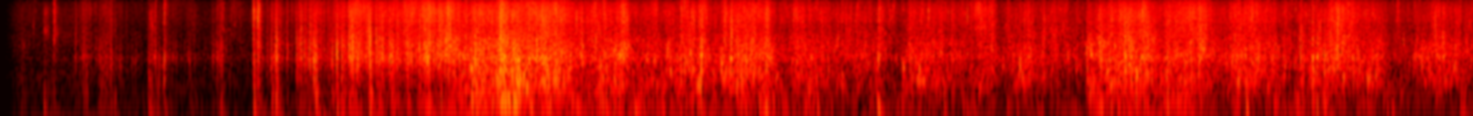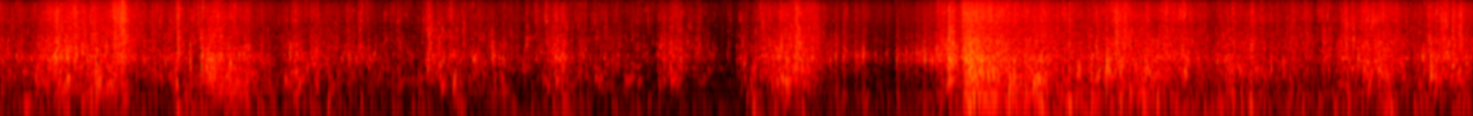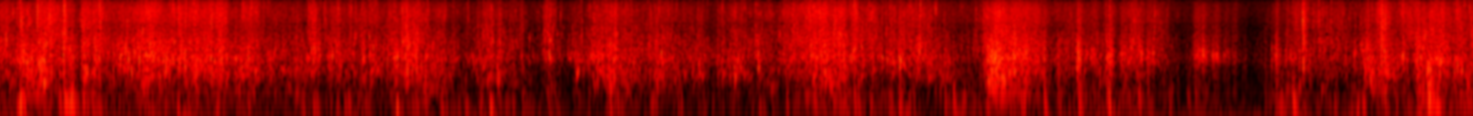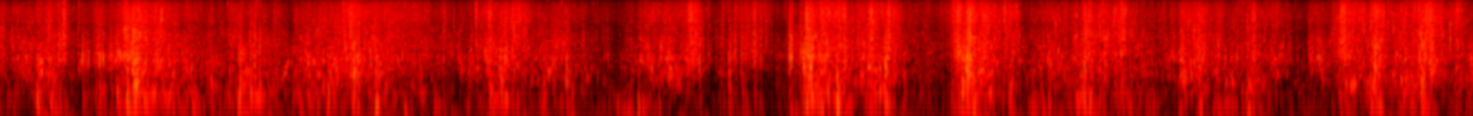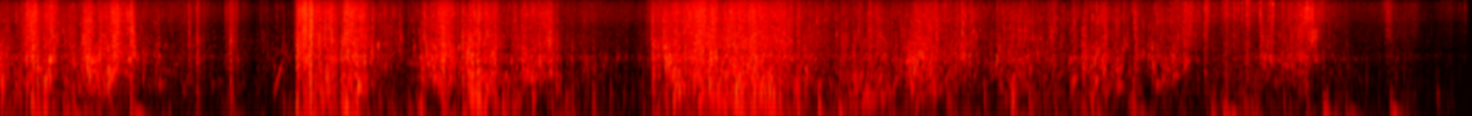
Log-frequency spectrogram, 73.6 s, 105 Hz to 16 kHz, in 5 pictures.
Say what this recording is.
Mies putoaa jäihin / Thin ice gives way, man falls into icy water, splashing
Heikko jää murtuu, mies putoaa veteen, loisketta, jää murtuu, lopussa mies pääsee ylös.
Paikka/Place: Suomi / Finland / Lohja, Retlahti
Aika/Date: 21.11.1988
